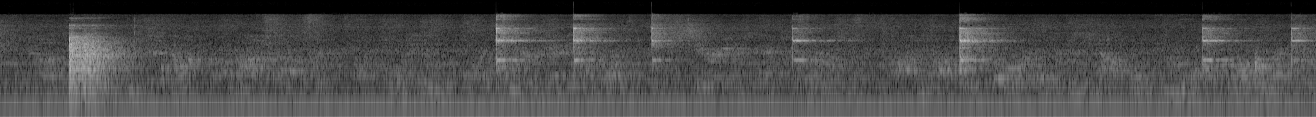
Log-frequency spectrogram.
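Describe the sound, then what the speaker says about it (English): Ingredients seasoned with oregano are given a quick stir in a bowl, a utensil clinking sharply against the dish several times at uneven intervals over a quiet background. "I'm just gonna give this a quick mix"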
